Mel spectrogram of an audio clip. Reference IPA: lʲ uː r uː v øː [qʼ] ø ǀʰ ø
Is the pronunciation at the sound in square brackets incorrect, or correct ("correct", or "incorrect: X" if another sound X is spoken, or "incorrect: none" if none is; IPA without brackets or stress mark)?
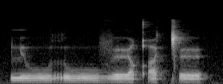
correct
